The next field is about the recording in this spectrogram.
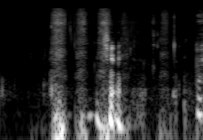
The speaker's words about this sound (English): Let me spit my gum out.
